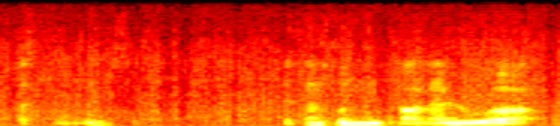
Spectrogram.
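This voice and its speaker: A man giving an explanatory webinar presentation in a hesitant, halting way, often rephrasing, over a web conference connection. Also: mid-range voice, slight background noise. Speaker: webinar presenter, legal expert. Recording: dull lo-fi web conference audio.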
